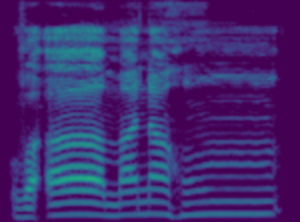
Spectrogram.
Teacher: میم ساکن کے بعد دوسری میم ہے تو یہاں پہ ادغام شفی ہے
